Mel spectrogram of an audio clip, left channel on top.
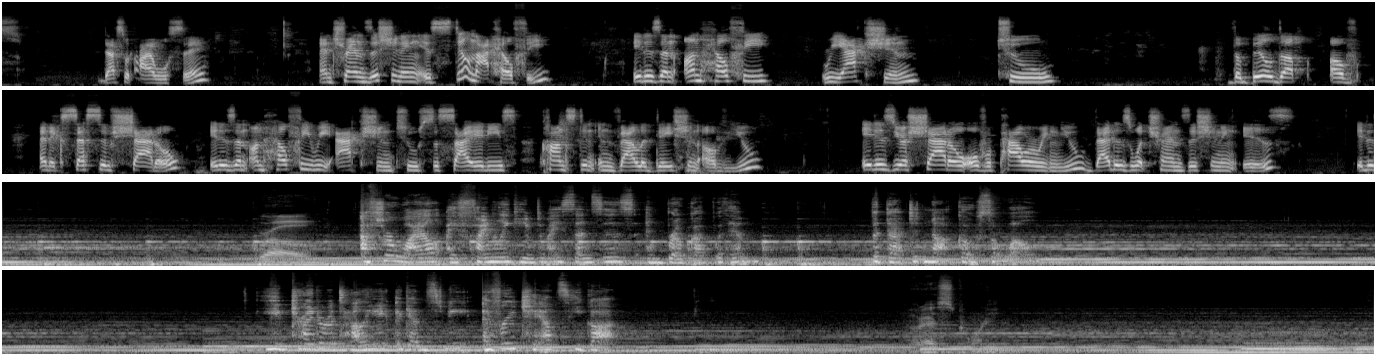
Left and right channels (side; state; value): both; different; correlation 0.00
